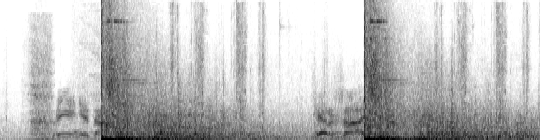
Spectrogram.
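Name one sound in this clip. A rifle fires loud shots that echo and slowly fade.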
